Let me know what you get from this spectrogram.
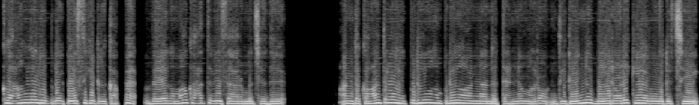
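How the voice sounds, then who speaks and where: A woman reads a scripted story for children. Her voice is high yet mellow, and the sound is dry and free of room echo. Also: far from the mic.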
